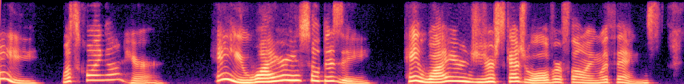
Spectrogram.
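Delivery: kind, caring, loving voice with sing-song lilt. Showing the voice to use when talking to yourself; loving voice. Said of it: "that loving voice that says".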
